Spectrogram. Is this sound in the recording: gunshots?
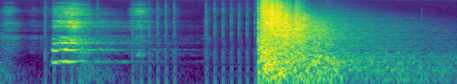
yes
